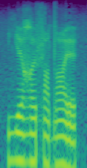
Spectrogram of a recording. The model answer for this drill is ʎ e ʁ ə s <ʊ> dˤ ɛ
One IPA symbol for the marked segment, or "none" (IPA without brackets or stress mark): ʊ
